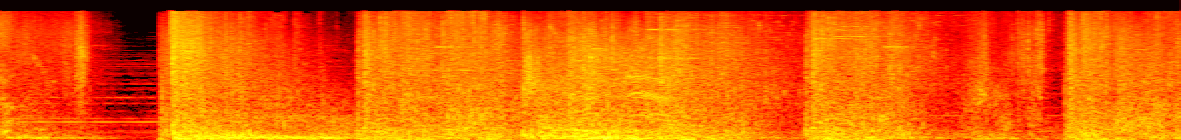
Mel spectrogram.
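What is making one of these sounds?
Magic blasts and weapon hits burst in quick succession during a fantasy game battle.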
